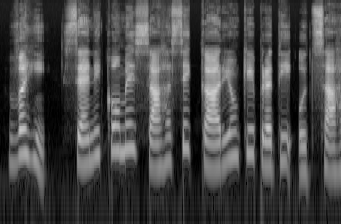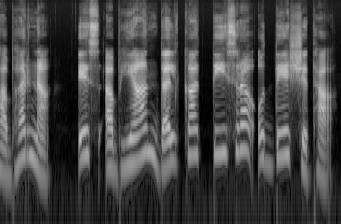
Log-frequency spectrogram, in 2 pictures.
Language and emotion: Hindi, neutral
